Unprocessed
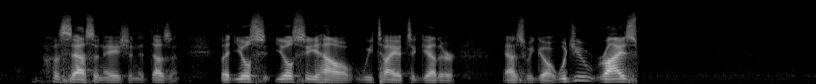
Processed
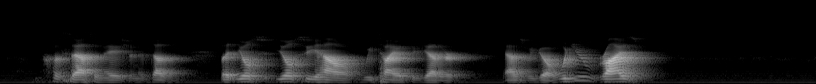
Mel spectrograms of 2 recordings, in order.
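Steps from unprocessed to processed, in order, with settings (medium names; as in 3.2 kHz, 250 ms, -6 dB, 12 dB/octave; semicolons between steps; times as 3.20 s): spectral sustain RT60 0.66 s; mains buzz 100 Hz, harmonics 6, -57 dBFS -5 dB/octave; four-pole ladder low-pass 1.4 kHz, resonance 65%; trim +2 dB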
